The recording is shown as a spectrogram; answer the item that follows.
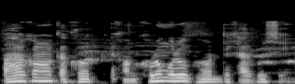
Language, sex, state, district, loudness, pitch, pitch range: Assamese, male, Assam, Sonitpur, -16 LUFS, 125 Hz, 110-150 Hz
